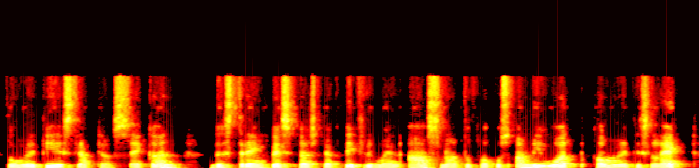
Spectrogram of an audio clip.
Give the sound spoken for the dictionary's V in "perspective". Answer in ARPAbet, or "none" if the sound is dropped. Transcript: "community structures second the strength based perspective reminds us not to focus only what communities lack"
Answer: F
